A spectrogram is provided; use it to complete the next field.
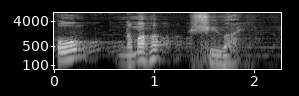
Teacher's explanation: શિવાય જ્યારે બોલો ત્યારે જીભ અંદર વરવી જોઈએ, રોલ થવો જોઈએ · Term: મૂર્ધન્ય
